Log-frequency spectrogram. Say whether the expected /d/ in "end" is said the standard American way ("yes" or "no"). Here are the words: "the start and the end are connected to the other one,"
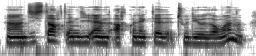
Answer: yes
